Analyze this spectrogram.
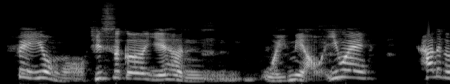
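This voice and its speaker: Her raised, projected voice sits at a high pitch and makes very wide pitch swings. The woman talks at a fairly slow pace. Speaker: journalist. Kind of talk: interview.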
